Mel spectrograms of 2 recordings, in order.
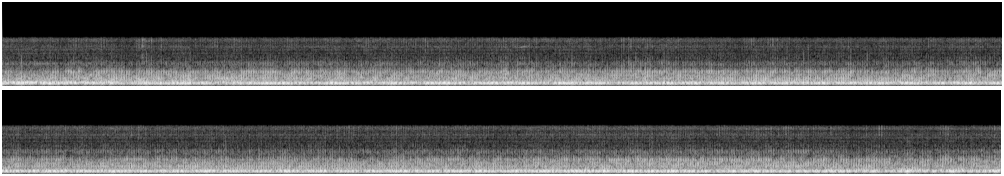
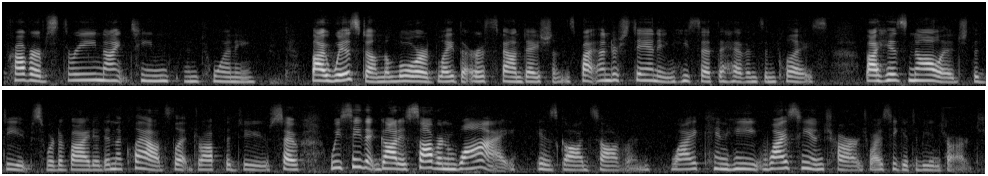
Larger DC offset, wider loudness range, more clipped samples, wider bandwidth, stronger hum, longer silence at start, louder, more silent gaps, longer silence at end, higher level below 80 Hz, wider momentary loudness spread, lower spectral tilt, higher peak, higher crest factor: neither; second, 1 LU vs 4 LU; neither; second, 4 kHz vs 16.5 kHz; neither; about the same, 0 s vs 0.1 s; first, -12 LUFS vs -21 LUFS; neither; second, 0 s vs 0.2 s; first, -48 dBFS vs -68 dBFS; second, 2 LU vs 12 LU; first, -13 dB/octave vs -4.5 dB/octave; about the same, 0 dBFS vs 0 dBFS; second, 10 dB vs 20 dB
